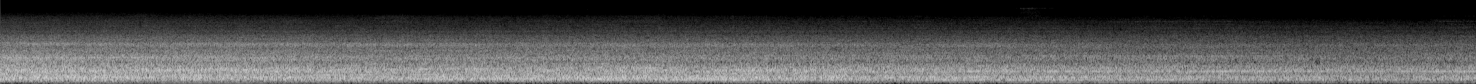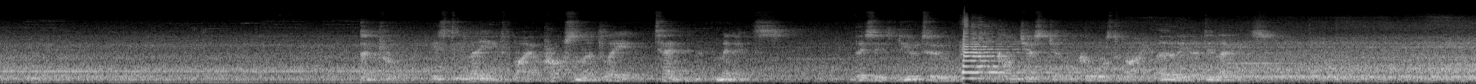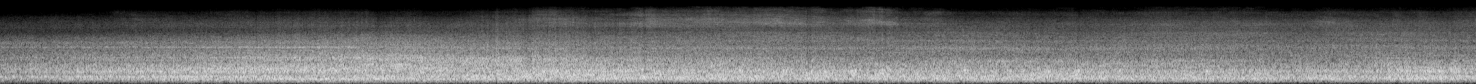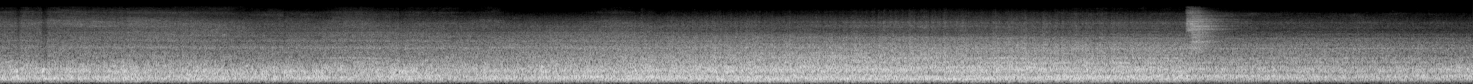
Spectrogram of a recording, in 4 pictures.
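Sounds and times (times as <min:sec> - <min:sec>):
train wheels rumbling on rails: 0:00.0 - 0:59.0
clickety-clack of wheels: 0:34.3 - 0:52.1.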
